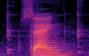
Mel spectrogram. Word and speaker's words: Sang: free food every Sunday my name is pronounced sang I was named after a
